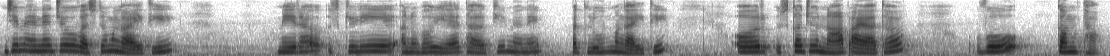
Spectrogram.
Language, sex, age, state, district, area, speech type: Hindi, female, 18-30, Madhya Pradesh, Bhopal, urban, spontaneous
